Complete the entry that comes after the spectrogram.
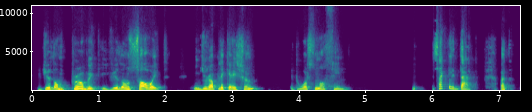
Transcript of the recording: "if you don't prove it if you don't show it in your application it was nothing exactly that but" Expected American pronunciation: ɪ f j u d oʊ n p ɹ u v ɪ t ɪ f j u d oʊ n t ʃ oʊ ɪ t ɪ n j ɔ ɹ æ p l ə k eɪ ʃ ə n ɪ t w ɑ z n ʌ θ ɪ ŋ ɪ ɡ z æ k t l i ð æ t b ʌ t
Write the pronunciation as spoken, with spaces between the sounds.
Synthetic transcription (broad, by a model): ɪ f j u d oʊ n p ɹ u v ɪ t ɪ f j u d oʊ n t s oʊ ɪ t ɪ n j ɔ ɹ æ p l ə k eɪ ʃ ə n ɪ t w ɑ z n ʌ θ ɪ ŋ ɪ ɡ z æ k t l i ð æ t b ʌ t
